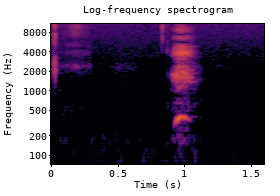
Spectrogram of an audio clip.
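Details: 3-week-old infant: a single short, sharp voiced catch of breath in a quiet room; hiccup.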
